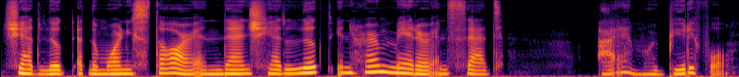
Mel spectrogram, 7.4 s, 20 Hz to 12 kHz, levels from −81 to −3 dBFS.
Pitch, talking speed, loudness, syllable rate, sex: 190 Hz, 170 wpm, -18 LUFS, 4.3 syllables/s, female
